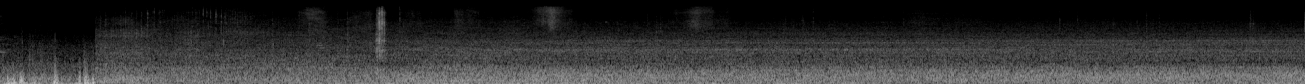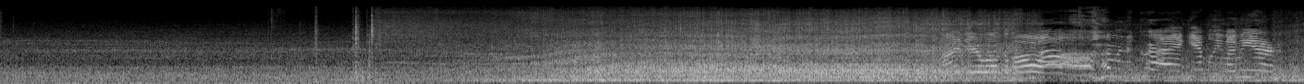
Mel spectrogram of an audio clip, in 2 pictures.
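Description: Steady road and engine noise inside a car's cabin as it drives slowly along a snow-covered street. About two-thirds of the way through it grows louder and more open, with a steady engine hum, and voices come in near the end.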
